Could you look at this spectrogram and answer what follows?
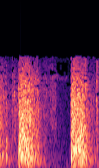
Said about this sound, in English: Then I can shoot this lock off. Stand back, will you, honey?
